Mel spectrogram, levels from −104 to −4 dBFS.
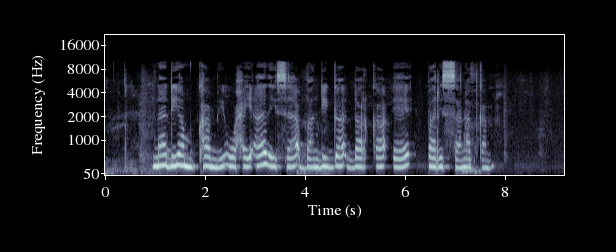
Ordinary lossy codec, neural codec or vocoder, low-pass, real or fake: MP3, 48 kbps; none; 9.9 kHz; real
